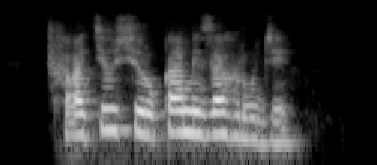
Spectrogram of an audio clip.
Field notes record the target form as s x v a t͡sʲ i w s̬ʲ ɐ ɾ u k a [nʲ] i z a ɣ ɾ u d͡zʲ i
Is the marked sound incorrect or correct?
incorrect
